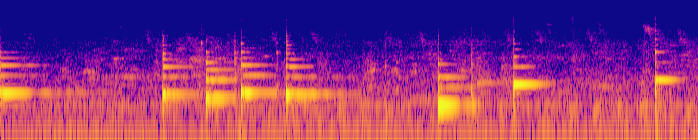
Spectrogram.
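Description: Pizzicato on a bowed string instrument: single plucked notes at changing pitches, each ringing briefly and dying away, spaced irregularly a second or two apart.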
